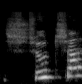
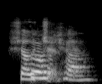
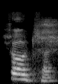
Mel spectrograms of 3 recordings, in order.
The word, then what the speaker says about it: Shaucha: Is this Shucha? Is that the correct pronunciation? Again? Yeah, Shaucha. Shocha, thank you.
